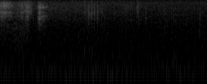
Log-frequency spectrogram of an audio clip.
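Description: Near silence: room tone, with a faint rustle of a book's paper page settling about half a second in.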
